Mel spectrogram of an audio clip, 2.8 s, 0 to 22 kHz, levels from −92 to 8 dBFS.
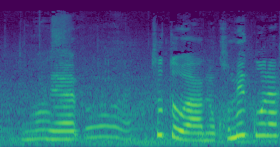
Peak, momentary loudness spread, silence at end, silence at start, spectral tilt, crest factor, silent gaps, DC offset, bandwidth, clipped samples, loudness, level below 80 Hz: -2 dBFS; 12 LU; 0 s; 0 s; -6.5 dB/octave; 16 dB; none; under 0.1%; 14.5 kHz; under 0.1%; -17 LUFS; -50 dBFS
